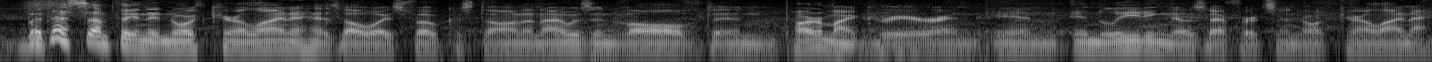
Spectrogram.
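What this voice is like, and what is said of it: North Carolina drawl. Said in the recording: “you noted my Carolina drawl. ... North Carolina, and that's where I'm from.”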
